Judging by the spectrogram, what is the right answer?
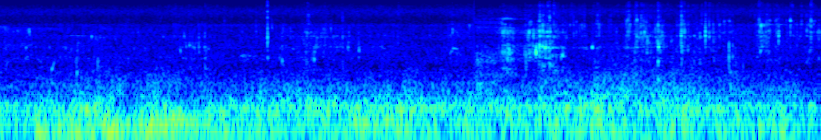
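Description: Hooked fish splashing at the water's surface beside a kayak, a cluster of short splashes and clicks in the second half, over a steady low wind rumble on the microphone.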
